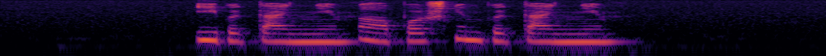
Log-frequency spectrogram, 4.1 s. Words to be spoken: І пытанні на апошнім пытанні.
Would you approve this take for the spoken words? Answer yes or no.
yes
